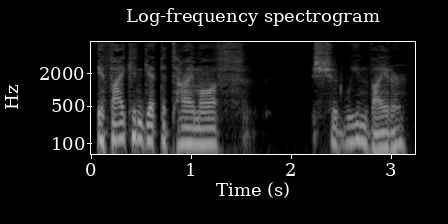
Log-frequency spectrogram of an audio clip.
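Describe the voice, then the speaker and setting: An irritated young woman who snaps short replies with barely hidden annoyance, as a male narrator puts her on. Her voice is lifted a little above his own and stays somewhat husky. It is recorded close and dry. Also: lowish voice, normal speed, no room sound. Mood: hesitant. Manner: terse, frustrated, snappish.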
